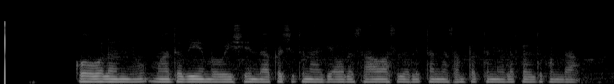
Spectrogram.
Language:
Kannada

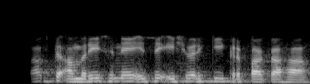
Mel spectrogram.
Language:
Hindi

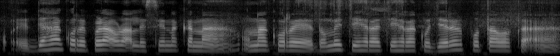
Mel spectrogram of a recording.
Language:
Santali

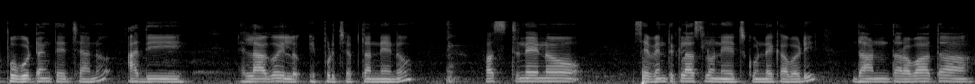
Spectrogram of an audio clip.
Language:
Telugu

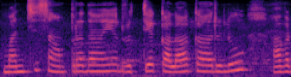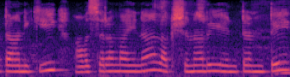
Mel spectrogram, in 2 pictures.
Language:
Telugu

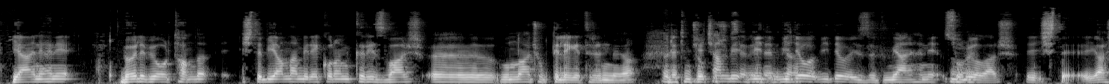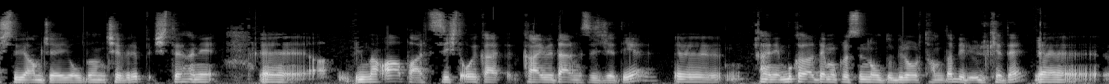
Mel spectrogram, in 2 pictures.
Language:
Turkish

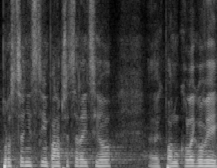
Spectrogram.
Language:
Czech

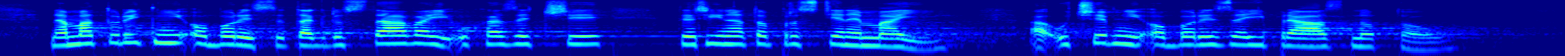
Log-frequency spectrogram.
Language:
Czech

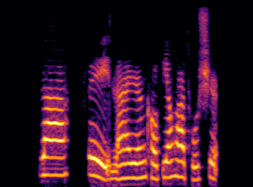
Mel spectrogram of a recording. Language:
Chinese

